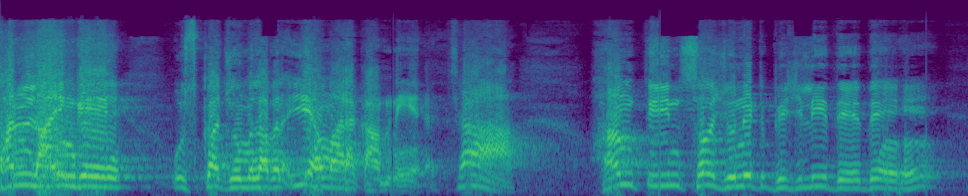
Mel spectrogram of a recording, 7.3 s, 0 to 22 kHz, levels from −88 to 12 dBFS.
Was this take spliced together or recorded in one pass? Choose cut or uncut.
cut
